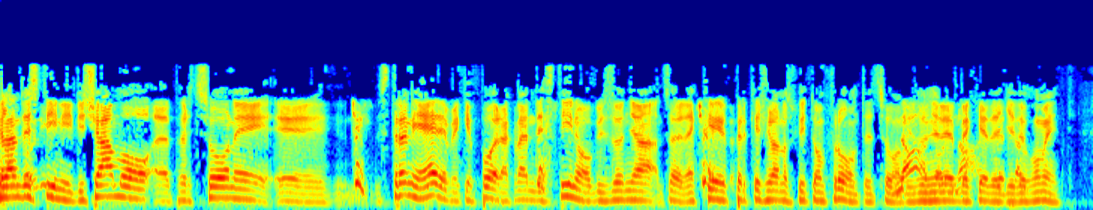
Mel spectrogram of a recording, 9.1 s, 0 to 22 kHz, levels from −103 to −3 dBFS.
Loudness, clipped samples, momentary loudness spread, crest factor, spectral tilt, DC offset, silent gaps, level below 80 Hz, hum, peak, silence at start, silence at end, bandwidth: -20 LUFS; under 0.1%; 8 LU; 20 dB; -2.5 dB/octave; under 0.1%; none; -52 dBFS; none; 0 dBFS; 0 s; 0.25 s; 7.2 kHz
